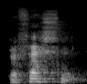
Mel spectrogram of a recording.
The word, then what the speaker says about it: professional: Like it's there in pronunciation, this word too is pronounced as professional.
